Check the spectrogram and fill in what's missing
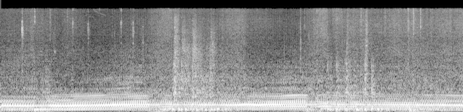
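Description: Lamborghini Urus Performante engine revving loud and close, a steady deep roar that surges and eases over a few seconds.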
